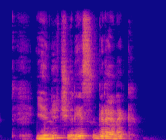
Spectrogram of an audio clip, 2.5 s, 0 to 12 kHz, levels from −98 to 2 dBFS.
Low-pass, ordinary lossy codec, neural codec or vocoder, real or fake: 10.8 kHz; none; none; real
